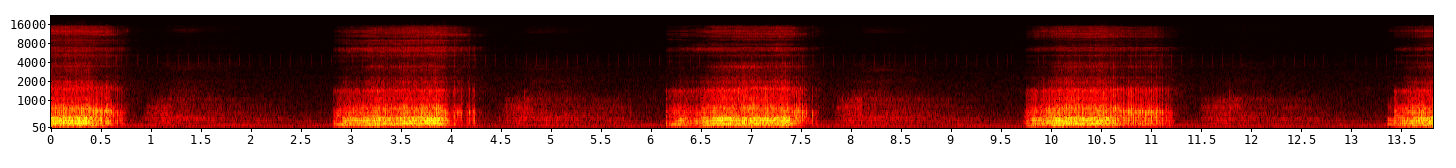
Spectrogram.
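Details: Adult snoring: loud, rough snores on each in-breath, about 17 a minute, with quieter out-breaths between; ordinary snoring.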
